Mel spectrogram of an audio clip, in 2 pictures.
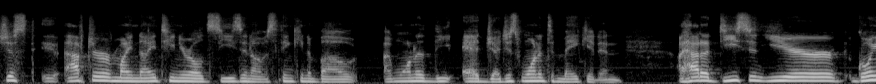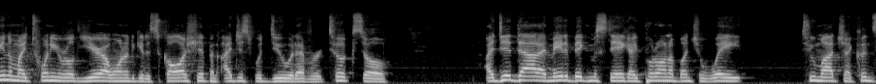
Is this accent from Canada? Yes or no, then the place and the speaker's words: yes; Edmonton, Alberta, Canada; also born or lived in Victoria; So I grew up actually in Edmonton till I was about 10. Then I moved out to Victoria out west back when I was about 11.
